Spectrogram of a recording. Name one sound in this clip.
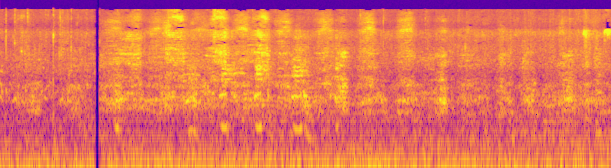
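Many ducks hiss and call softly in a crowded flock.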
